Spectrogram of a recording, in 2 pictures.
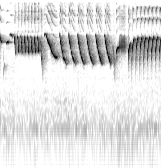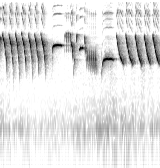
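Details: Canary song intended to stimulate canaries: a fast buzzy trill opening into series of rapid downward-sweeping whistles and rolling phrases, with a brief low swoop near the end.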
